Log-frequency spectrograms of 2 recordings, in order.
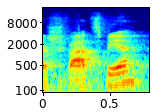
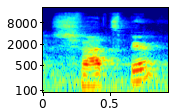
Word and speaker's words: Schwarzbier: It's called a Schwarzbier. – Schwarzbier. – There you go.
